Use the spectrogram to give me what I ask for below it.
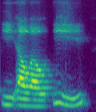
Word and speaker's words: Elle: And I said, why don't you just spell it ELLE? And so that's how it kind of came, but it's actually like the letter L, right?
